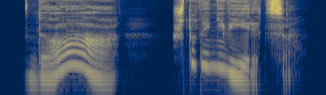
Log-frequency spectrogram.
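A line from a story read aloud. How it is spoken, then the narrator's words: Doubtful drawl. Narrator (Russian): с сомнением протянула я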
